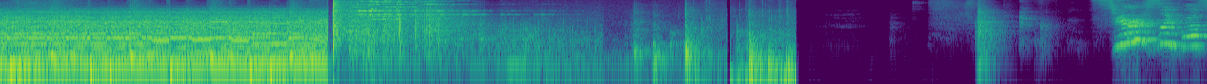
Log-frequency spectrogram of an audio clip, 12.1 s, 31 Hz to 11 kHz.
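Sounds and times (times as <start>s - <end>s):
background music: 0.0s - 3.3s
ceramic ornament smashing: 3.3s - 5.9s.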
